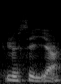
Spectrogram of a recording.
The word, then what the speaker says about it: Lucia: We just say Lucia because that's the Swedishified um pronunciation, I guess.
